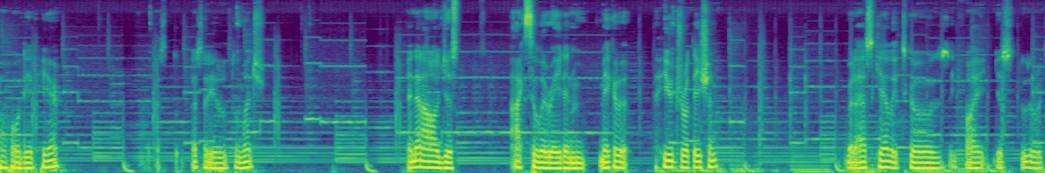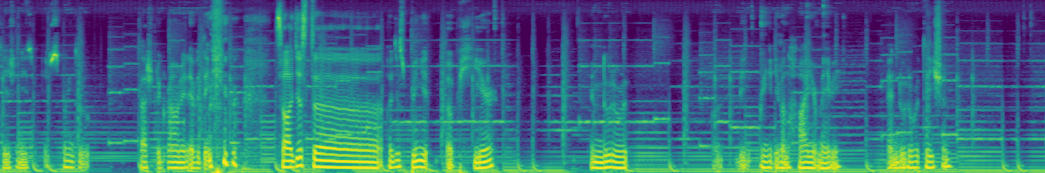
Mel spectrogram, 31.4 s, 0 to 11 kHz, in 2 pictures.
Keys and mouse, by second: 0.2 space, 1.5 click, 1.8 click, 3.0 click, 4.6-4.9 drag, 4.9 space, 5.9 space, 9.9 click, 12.7 s, 14.9 r, 21.6 g, 24.2 r, 26.3 g, 27.9 shift+middle click, 29.2 r.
